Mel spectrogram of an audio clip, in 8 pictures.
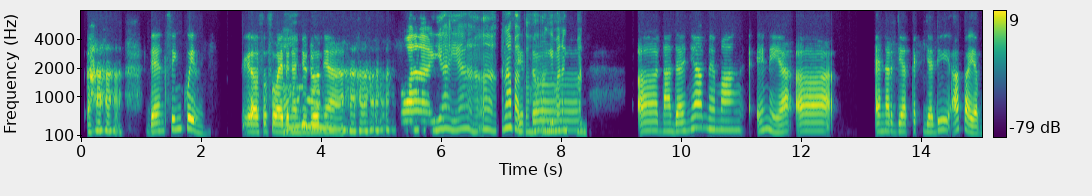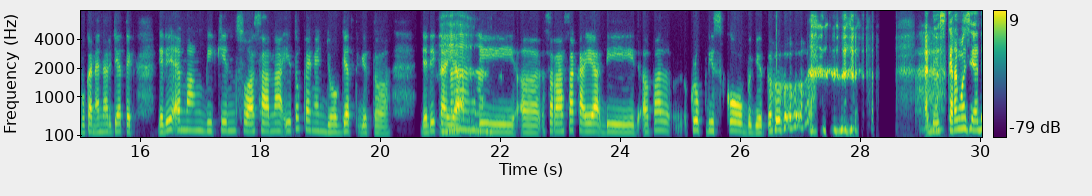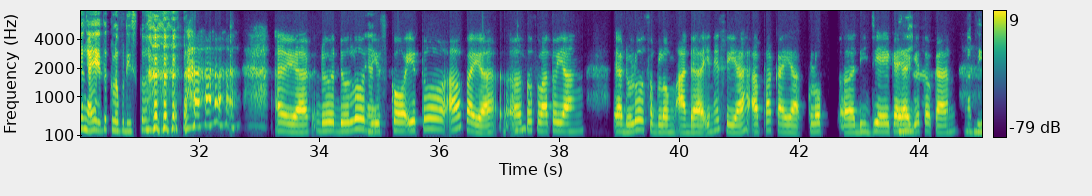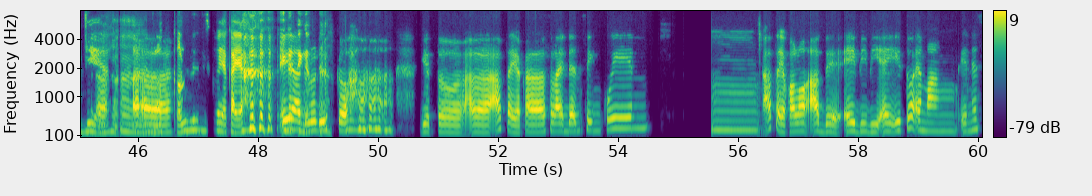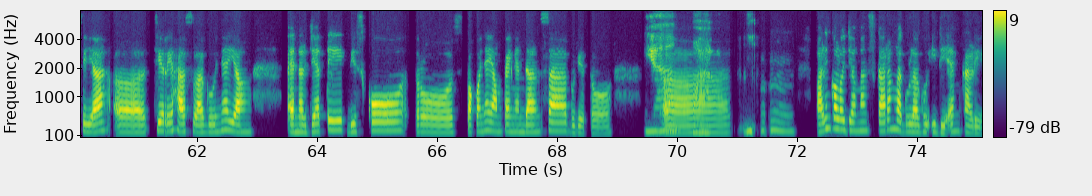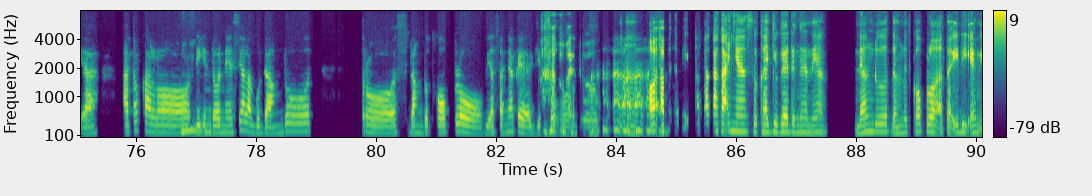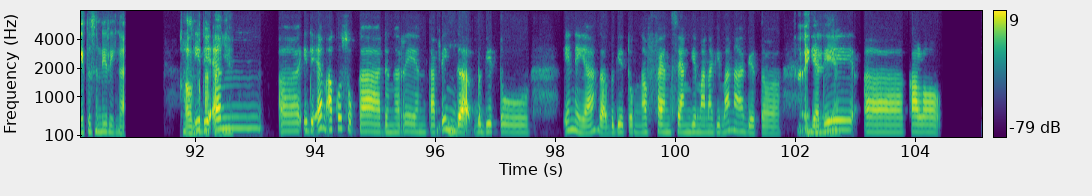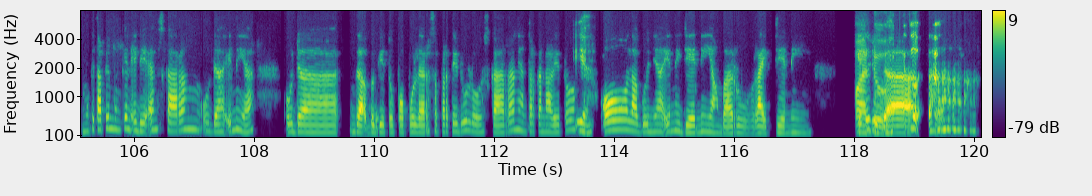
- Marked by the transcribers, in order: chuckle; chuckle; other background noise; chuckle; tapping; chuckle; laugh; chuckle; in English: "DJ"; in English: "DJ"; chuckle; chuckle; chuckle; chuckle; other noise; chuckle
- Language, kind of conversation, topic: Indonesian, unstructured, Lagu apa yang selalu membuatmu ingin menari?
